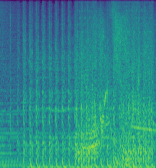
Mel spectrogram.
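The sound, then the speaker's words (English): Gunfire from thugs at the top of a stairway: a steady stream of many rapid automatic shots that grows denser and louder partway through, with no voices. “They make it halfway to the top before they're pinned down by gunfire.”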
